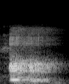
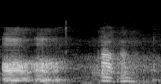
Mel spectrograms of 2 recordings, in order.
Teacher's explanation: when you have 2 vowels, you put that glottal stop we call an okina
